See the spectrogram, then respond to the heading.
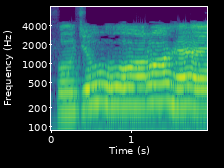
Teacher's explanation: فألهمها فجورها، واو مدہ، واو ساکن سے پہلے پیش ہے، آپ نے جیم کو کھینچنا ہے 1 الف کے برابر. فجور، را کو مرزبر ہے، را کو موٹا کر کے پڑھیں گے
